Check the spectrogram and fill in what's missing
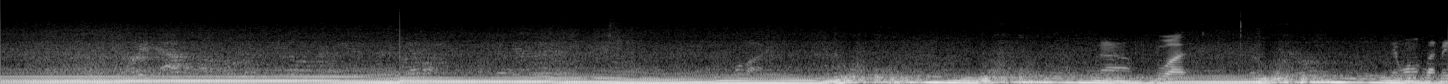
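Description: A 2019 Honda Civic Si with a Skunk2 Mega Power exhaust, close and loud, holding a steady droning idle, then revved in several rising and falling sweeps, with people talking over it.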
